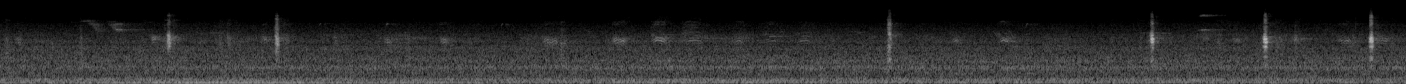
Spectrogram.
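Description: Short, sharp bird chips, about half a dozen spaced irregularly, over a steady low outdoor rumble.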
